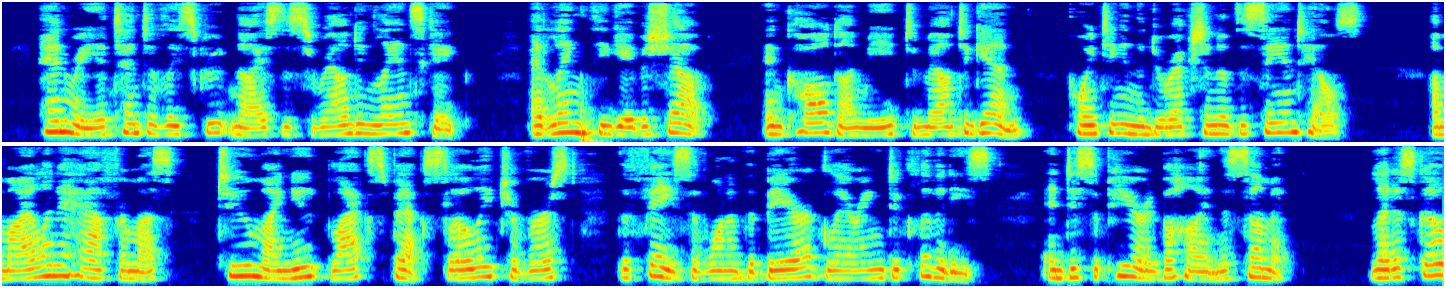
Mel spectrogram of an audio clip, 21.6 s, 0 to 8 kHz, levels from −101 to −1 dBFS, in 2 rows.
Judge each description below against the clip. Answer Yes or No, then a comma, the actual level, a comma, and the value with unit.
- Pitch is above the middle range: No, medium, 180 Hz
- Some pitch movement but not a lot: Yes, average, 3.2 semitones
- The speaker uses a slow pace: No, average, 160 wpm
